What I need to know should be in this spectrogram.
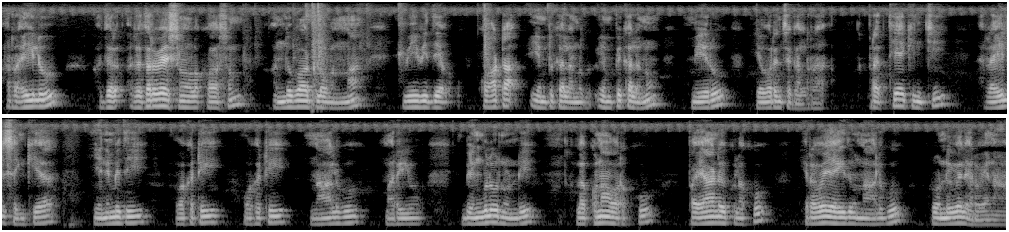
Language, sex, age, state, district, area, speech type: Telugu, male, 45-60, Andhra Pradesh, Krishna, rural, read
